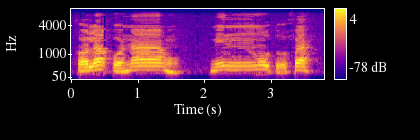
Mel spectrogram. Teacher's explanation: Jadi to dengan ko dibaca memantul sedikit. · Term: qalqalah sughra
